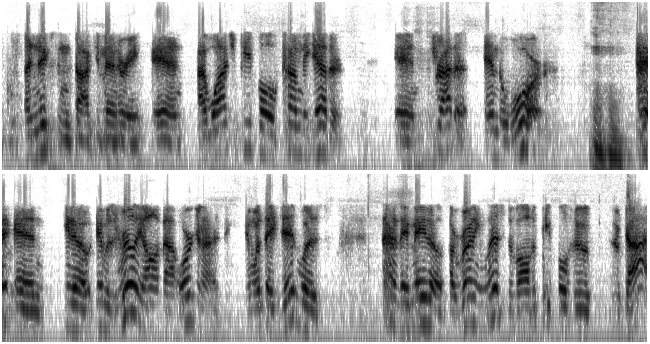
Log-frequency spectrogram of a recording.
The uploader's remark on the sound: Tampa run-off candidate on WMNF's Sunday Forum. Unique magazine format call-in show.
